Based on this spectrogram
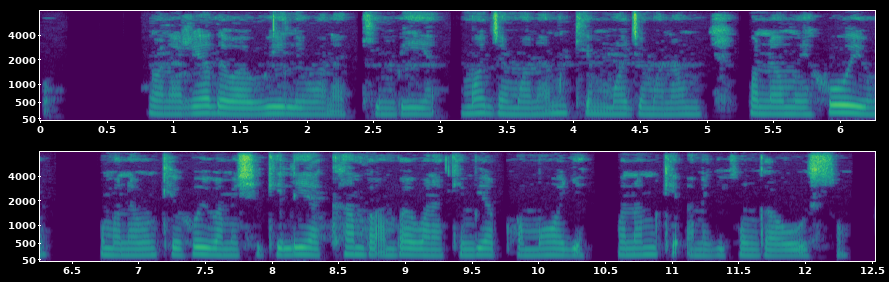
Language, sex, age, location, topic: Swahili, female, 18-24, Kisumu, education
